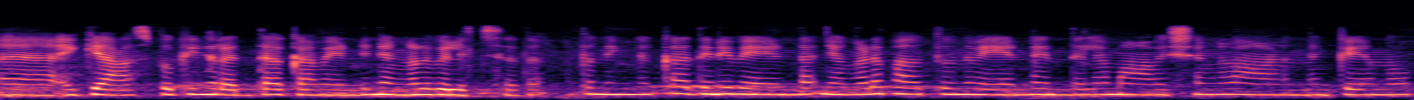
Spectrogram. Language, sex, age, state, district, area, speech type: Malayalam, female, 18-30, Kerala, Idukki, rural, spontaneous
